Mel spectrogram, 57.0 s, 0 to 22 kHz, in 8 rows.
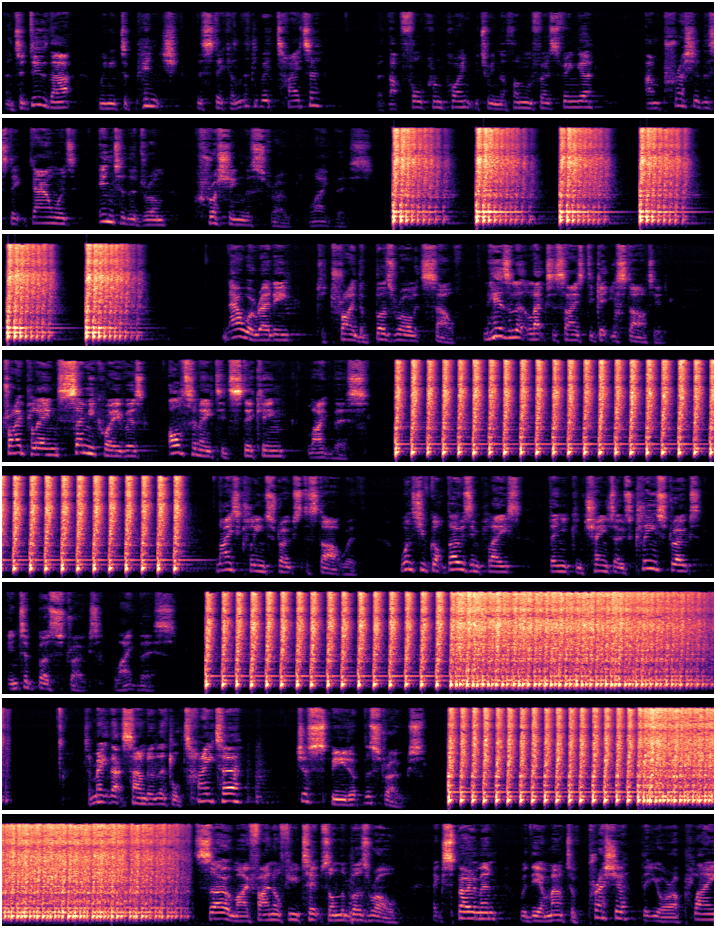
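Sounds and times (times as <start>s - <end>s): snare drum buzz strokes: 11.0s - 15.8s, 25.3s - 30.6s, 37.6s - 42.8s, 47.2s - 51.8s.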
